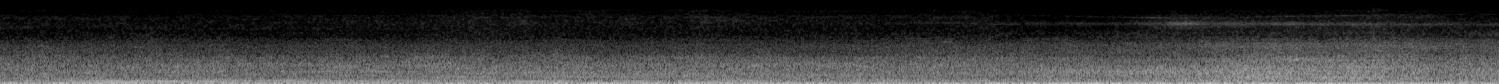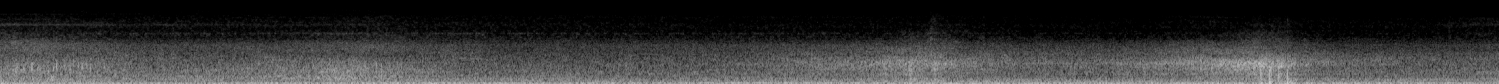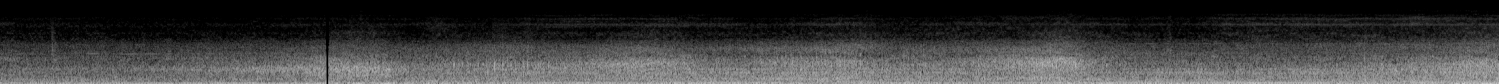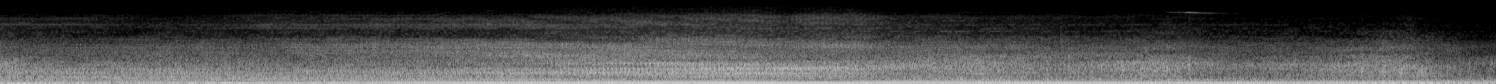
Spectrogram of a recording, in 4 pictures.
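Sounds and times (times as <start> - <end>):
city street traffic: 0.0 - 59.9
heavy vehicle engine droning: 0.0 - 59.9.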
